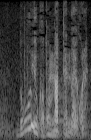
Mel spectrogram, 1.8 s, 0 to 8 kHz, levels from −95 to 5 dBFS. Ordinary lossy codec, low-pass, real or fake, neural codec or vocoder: none; none; real; none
